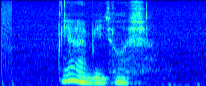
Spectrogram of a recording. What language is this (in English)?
Russian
